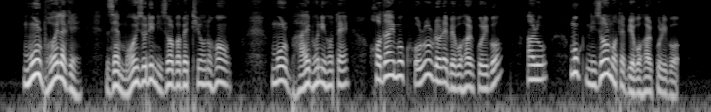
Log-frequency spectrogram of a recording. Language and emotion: Assamese, fearful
